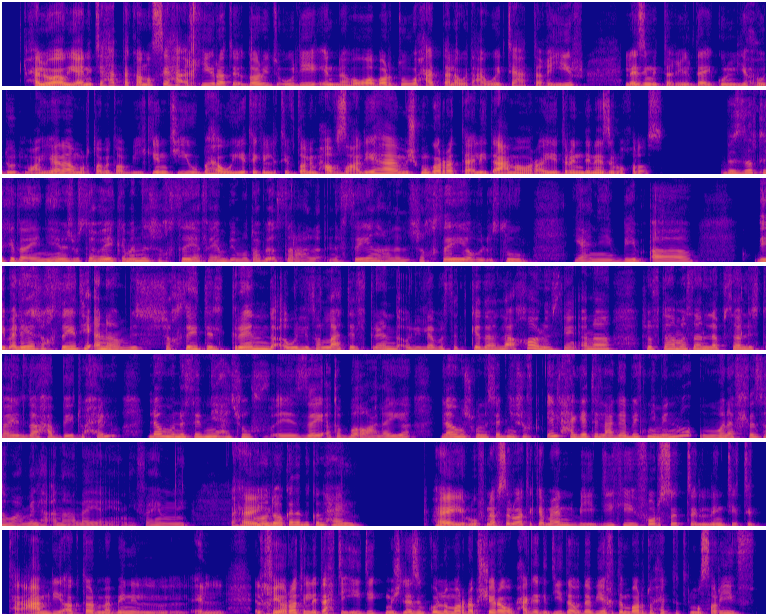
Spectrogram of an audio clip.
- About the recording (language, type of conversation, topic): Arabic, podcast, إيه نصيحتك للي عايز يغيّر ستايله بس خايف يجرّب؟
- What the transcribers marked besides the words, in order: in English: "ترند"; in English: "الترند"; in English: "الترند"; in English: "الاستايل"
